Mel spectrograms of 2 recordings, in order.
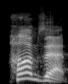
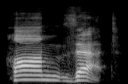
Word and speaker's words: Hamzat: say his name correctly you say it like a hazmat suit it's h hamzat put the M before the Z hamzat there you go boom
